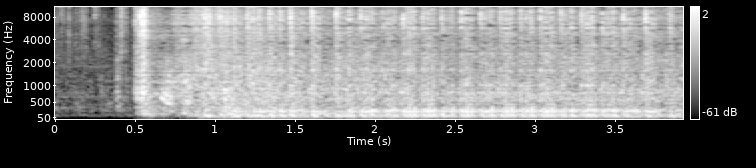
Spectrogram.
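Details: Cold start of a VW Voyage after sitting for many days, with worn old mechanical parts: takes a couple of cranks, fires abruptly, then settles into a rough, uneven, lumpy low idle.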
